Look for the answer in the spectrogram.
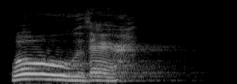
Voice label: Horse Stop Walk Adult; Warframe; Duviri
